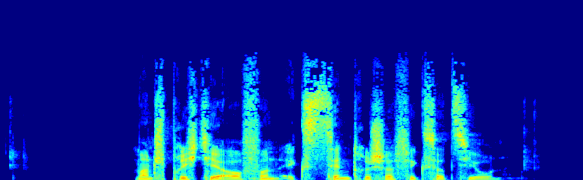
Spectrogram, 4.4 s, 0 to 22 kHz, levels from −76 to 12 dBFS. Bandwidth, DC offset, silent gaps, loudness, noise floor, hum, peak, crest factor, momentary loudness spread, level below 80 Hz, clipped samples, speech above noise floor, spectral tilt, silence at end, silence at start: 15.5 kHz; under 0.1%; none; -16 LUFS; -86 dBFS; none; 0 dBFS; 20 dB; 7 LU; -56 dBFS; under 0.1%; 68 dB; -2.5 dB/octave; 0.65 s; 0.05 s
